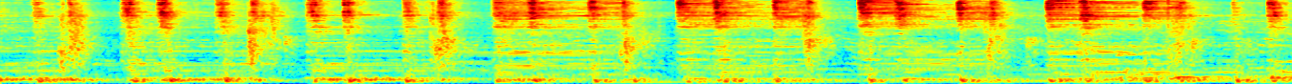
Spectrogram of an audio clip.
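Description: Live indie-folk band playing an instrumental passage: strummed acoustic guitars over cello and percussion keeping a steady rhythmic beat, with no singing.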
